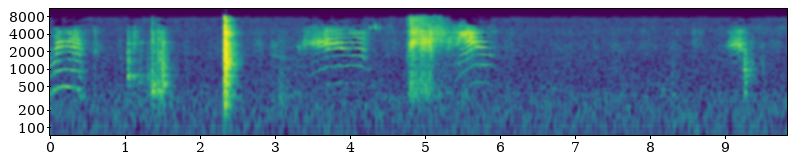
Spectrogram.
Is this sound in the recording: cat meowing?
yes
